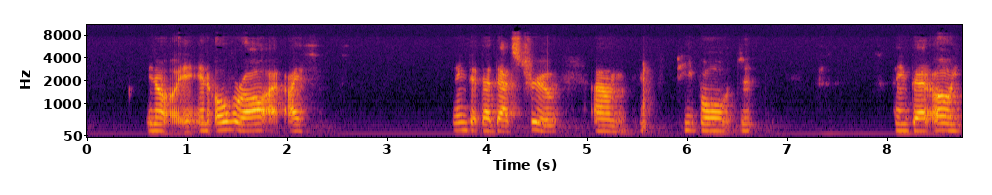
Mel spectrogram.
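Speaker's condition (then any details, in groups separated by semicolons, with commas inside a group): Stuttering; severe stuttering at college start, fluency temporarily improved by drinking alcohol, works as school slp; stutters openly, cannot hide it, discloses stuttering to parents, feels in control; noticeable stuttering that cannot be hidden, more fluent when drinking then; repeated sounds, blocks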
